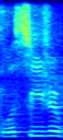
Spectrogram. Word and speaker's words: Liesje: Uh for those who are a little confused about the name pronunciation um my name is Lesia Bluestone.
